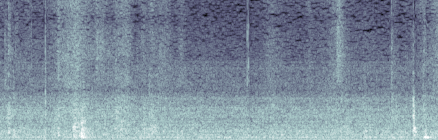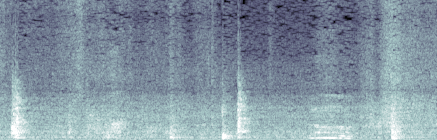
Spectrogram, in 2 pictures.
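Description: A cardboard box holding a wooden chess set being handled and opened: a few scattered light knocks and clicks of cardboard and wood, the sharpest about four and a half seconds in and again between six and seven seconds, over a steady hiss.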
